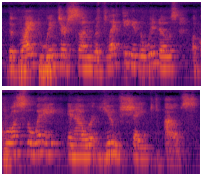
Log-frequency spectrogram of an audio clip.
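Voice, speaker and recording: A woman with a dark, soft-edged tone reads poetry very slowly. The recording is dull and distant, with a heavy room echo. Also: fairly low pitch, a little hiss or hum. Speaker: poet reading own work. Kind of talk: poetry reading. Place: indoor literary meeting room.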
